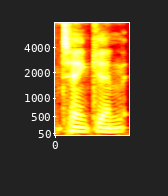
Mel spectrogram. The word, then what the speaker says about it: Tienken: My last name is spelled T-I-E-N-K-E-N, so Kevin Tinkin, at Kevin Tinkin on everything.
